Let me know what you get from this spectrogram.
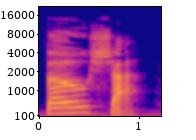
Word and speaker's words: boscia: But the correct way to say it is boscia.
